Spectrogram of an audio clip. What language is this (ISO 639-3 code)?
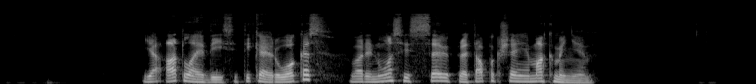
lav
